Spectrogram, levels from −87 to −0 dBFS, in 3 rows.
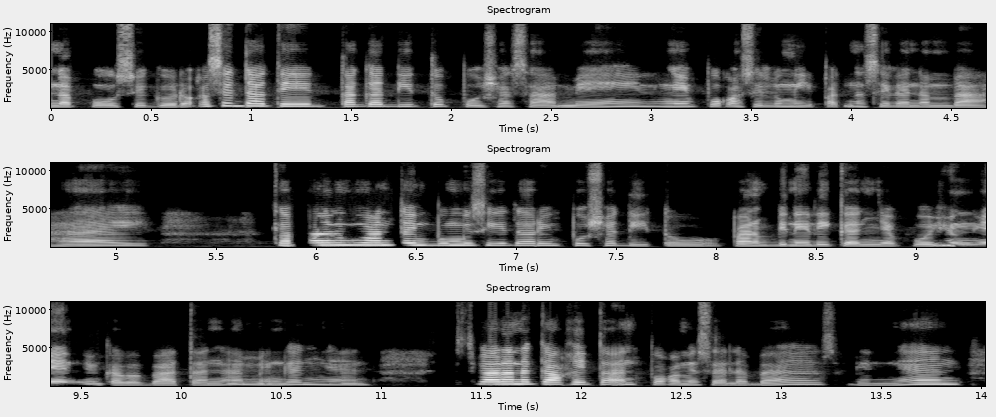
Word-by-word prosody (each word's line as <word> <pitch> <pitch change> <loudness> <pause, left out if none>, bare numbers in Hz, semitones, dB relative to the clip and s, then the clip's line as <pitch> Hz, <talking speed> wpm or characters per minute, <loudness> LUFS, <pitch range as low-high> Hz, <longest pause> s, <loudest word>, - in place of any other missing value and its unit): na 190 - +4
po 185 0 -6
siguro, 190 -1 -2
kasi 300 +4 +3
dati 275 -4 +5
taga-dito 245 -2 -1
po 205 -4 -7
siya 205 0 -1
sa'min, 190 +6 -4
ngayon 215 +1 +1
po 215 - -2
kasi 210 -1 -3
lumipat 205 0 -5
na 205 - -7
sila 195 -1 -3
ng 185 0 -5
bahay. 195 +5 -3 0.6
Kaya 270 -1 +2
parang 295 0 +5
one 290 -1 +6
time 285 -1 +3
bumisita 260 -2 0
rin 245 0 -4
po 235 - -5
siya 230 +1 +1
dito, 155 -8 -9
parang 190 +1 +1
binalikan 195 -1 +1
niya 185 0 -3
po 185 0 -5
'yong, 200 -3 -2
'yan 195 -1 +2
'yong - - -14
kababata 165 +1 -3
namin, 110 - -7
ganiyan, 105 -3 -6 0.4
ta's 320 - -17
parang 295 0 +11
nagkakitaan 265 -4 +3
po 200 0 -6
kami 190 -1 -5
sa 185 -2 -5
labas, 230 +9 -6
ganiyan. 225 +10 -4
205 Hz, 190 wpm, -21 LUFS, 185-245 Hz, 0.6 s, parang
